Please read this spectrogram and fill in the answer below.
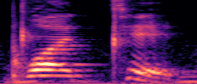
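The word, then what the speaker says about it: wanted: for this group will i add one more syllable so once and now it's one tin now it's two parts so this gives you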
